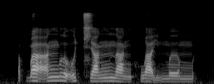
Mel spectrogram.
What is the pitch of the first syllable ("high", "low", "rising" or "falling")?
rising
